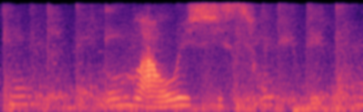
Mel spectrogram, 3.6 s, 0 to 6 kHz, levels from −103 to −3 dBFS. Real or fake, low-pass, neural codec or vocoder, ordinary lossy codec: fake; 5.4 kHz; codec, 24 kHz, 0.9 kbps, WavTokenizer, medium speech release version 2; none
